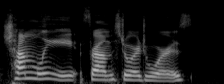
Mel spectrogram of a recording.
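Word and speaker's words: Cholmondeley: Enter Charles Chumley. Chumley. Chumley. And you should but you should see how this is spelled because it doesn't look like Chumley.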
